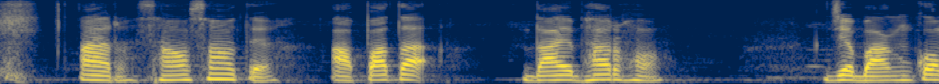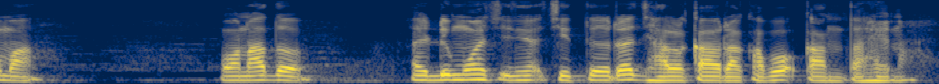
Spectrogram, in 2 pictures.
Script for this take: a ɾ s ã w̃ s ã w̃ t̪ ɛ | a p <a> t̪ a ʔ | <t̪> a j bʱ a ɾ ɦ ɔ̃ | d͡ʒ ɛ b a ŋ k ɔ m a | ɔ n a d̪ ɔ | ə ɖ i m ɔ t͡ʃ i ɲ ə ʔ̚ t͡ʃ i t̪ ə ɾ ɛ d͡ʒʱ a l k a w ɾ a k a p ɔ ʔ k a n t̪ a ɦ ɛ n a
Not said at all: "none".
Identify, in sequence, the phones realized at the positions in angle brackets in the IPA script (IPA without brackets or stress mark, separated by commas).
a, d̪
